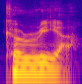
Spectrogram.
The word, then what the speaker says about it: Korea: Абсолютное большинство говорит Korea, с дифтонгом.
